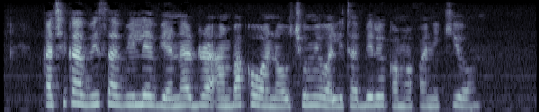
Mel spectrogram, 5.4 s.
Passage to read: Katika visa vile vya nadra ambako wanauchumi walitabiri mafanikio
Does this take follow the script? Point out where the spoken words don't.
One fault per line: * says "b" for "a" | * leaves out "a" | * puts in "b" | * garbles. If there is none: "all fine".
* puts in "kwa"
